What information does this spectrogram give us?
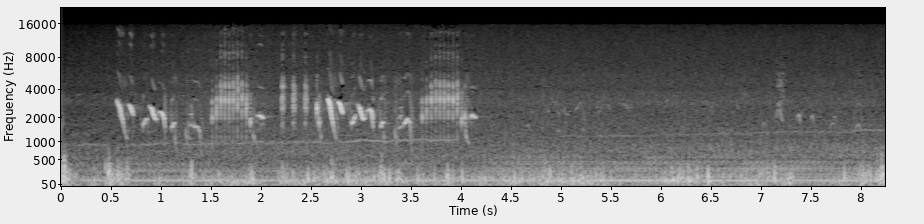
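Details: Purple martins giving a burst of gurgling, chirping chatter with rising and falling notes and buzzy bursts for about four seconds, then fading to a low rumble of background noise with scattered faint chirps.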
